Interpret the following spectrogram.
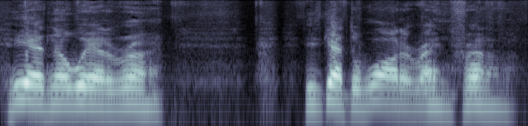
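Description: A man's voice: a little high, steady tone, brisk, dark tone, no echo, clean studio sound, close to an everyday voice. A man voicing an exasperated veteran cop with a grumbling, folksy manner in a comedic voiceover. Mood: harried, pleading. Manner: grumbling, world-weary, folksy. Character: weary veteran male cop on a foot chase, exasperated. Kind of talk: comedic improvised video voiceover.

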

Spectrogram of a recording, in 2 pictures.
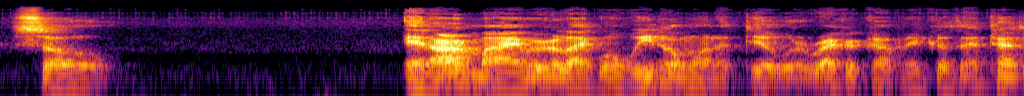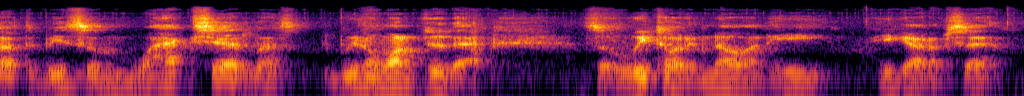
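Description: A man in his fifties from Berkeley, California, a musician guest telling stories from his career in a relaxed, animated way, seated in front of a green screen. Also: fairly low pitch, fairly quick, creaky. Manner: relaxed, animated storyteller with lively quoted voices. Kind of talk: casual storytelling interview. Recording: roomy echo with faint background hiss.

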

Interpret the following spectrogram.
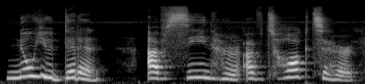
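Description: A woman's voice: high voice, animated, slow pace, a bit bright, exaggerated voice. A young woman acting in a comic dub as a protective, outspoken friend, emphatic and insistent. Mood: upset, pleading. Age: young adult.

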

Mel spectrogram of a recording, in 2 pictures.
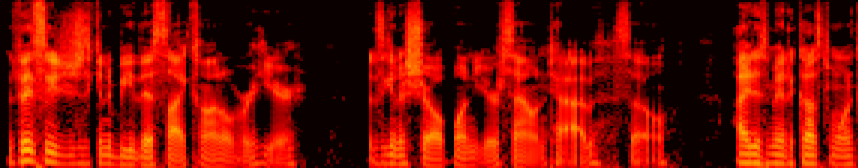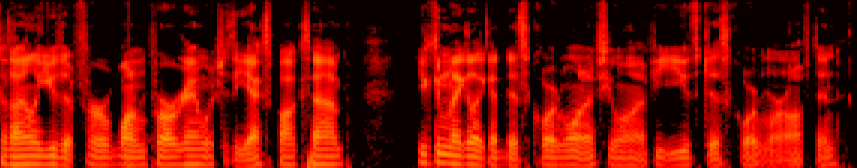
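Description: A man narrating a software tutorial in a casual, unscripted, rambling way, speaking informally with lots of filler phrases. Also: fairly low pitch, quick pace, hardly any pauses, no room sound. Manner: rambling, informal, repeats "basically" and "you know". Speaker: tutorial presenter. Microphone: close headset microphone.

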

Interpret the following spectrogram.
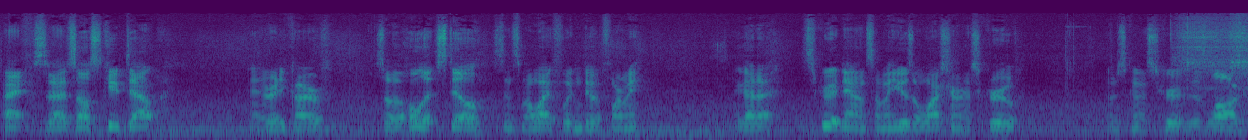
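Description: A man's voice: medium pitch, little pitch movement, moderate pace, roomy sound, noisy background. Upbeat man hosting a how-to, mic far off. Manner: upbeat, jokey, stumbles over his lines. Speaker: host of a woodworking channel. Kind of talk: casual how-to presenting. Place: home kitchen and backyard. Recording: distant mic with music underneath.

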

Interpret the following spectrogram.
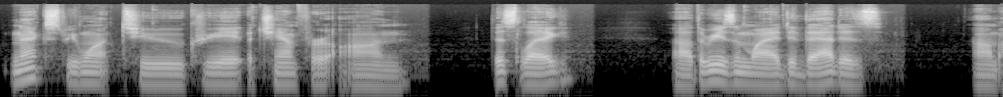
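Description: Deep, gravelly male tutor with a worn-out voice, calm self-correcting software walkthrough. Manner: thinking aloud, self-correcting. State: partly lost voice, low and rough. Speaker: CAD tutorial instructor. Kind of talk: screen-recorded software walkthrough.

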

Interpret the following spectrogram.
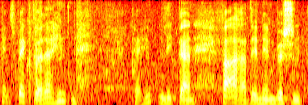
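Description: An actor playing an eager, dutiful police sergeant, calling out deferentially and excitedly in a German radio play. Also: male voice, mid-range voice, fast talker, noisy background, close to an everyday voice. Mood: eager, reporting.

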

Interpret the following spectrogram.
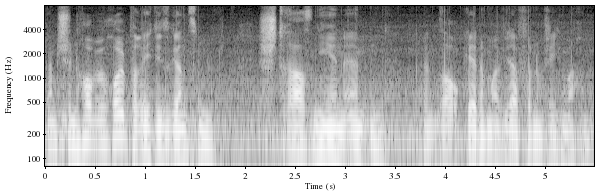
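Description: A man's voice: on the low side, steady tone, fairly quick. A man chatting casually and enthusiastically into his helmet headset while riding a motorcycle through town, with lots of fillers. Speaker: motovlog host. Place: on a motorcycle in city traffic outdoors. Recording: muffled helmet mic with loud wind and traffic noise. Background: engine, wind and traffic.

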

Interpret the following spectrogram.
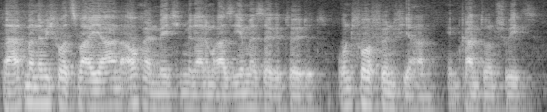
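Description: An actor playing a methodical police detective in a crime radio drama, questioning in a measured, insistent way. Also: male voice, on the low side, fairly even intonation, fairly bright tone, reverberant. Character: probing, methodical male police detective interrogating a suspect.

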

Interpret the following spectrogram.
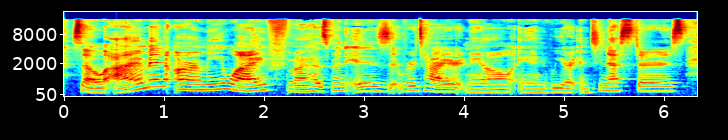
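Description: A middle-aged woman giving a casual, chatty vlog voice-over, candid and friendly as she talks straight to listeners. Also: low-pitched. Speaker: vlogger.

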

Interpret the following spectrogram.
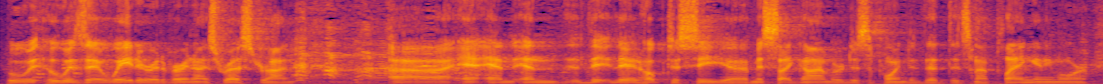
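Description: A middle-aged man telling a humorous anecdote on stage with halting, stammering delivery. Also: fairly low pitch, fairly even intonation. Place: indoor stage. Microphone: podium microphone. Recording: noisy live stage recording.

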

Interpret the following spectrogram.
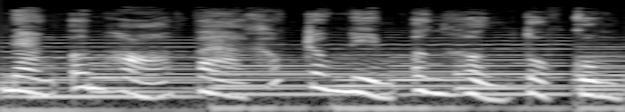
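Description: A woman's voice: on the high side, measured pace, over loud music. A woman storyteller giving scripted narration of a fairy tale.

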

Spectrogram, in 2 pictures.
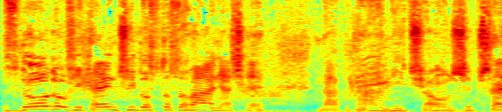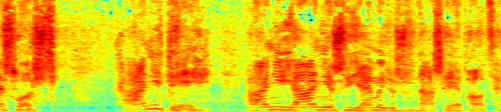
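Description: Bitter washed-up aristocrat officer, gravelly and slow, old radio play with a noisy hiss behind. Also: male voice, fairly high pitch, lively intonation, exaggerated voice. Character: bitter weary Russian aristocrat officer, nihilistic. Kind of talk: 1970s-80s radio drama acting. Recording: old radio play recording with background noise.

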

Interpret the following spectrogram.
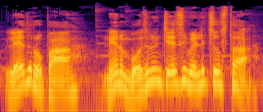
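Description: A man's voice: on the high side, very animated, brisk. A man voicing a humble, earnest younger farmer son in a story, deferential in manner. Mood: concerned. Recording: music under the voice.

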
